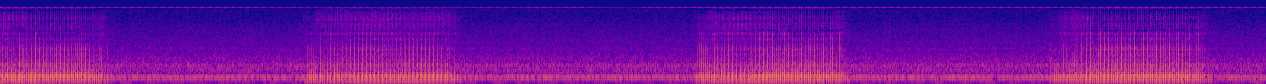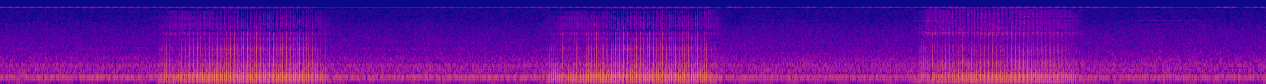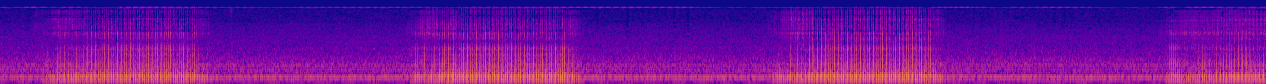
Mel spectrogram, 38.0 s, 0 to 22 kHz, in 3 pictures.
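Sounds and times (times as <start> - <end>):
person snoring: 0.0 - 1.1, 3.0 - 4.6, 6.9 - 8.5, 10.5 - 12.1, 14.2 - 16.0, 18.1 - 19.9, 21.8 - 23.5, 25.7 - 27.5, 29.4 - 31.2, 33.0 - 34.8, 37.0 - 37.9
steady low hum: 0.0 - 37.9.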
